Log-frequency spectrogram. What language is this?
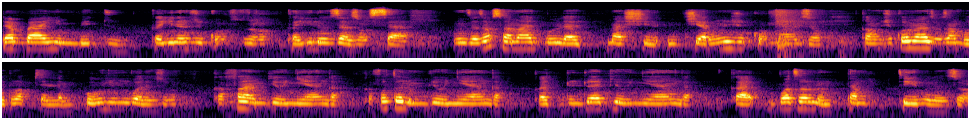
Dagbani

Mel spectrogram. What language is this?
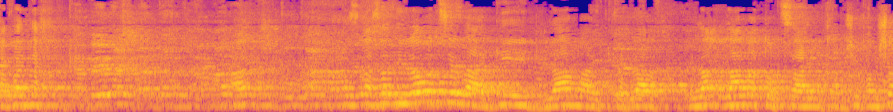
Hebrew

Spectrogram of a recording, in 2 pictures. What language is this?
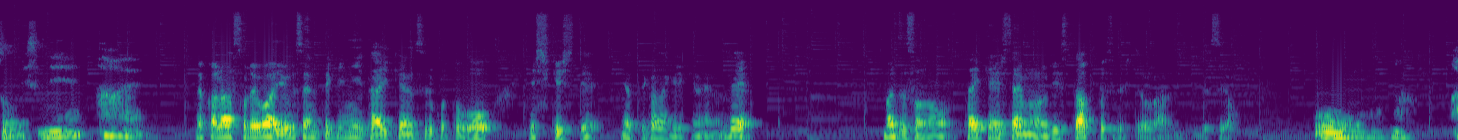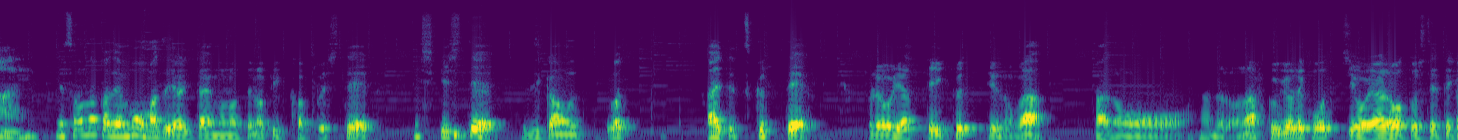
Japanese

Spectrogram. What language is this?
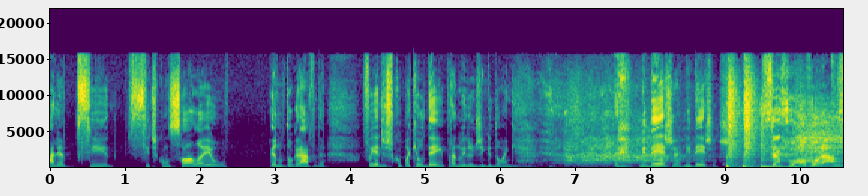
Portuguese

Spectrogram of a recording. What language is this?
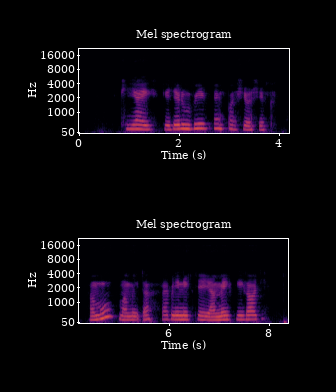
Kalenjin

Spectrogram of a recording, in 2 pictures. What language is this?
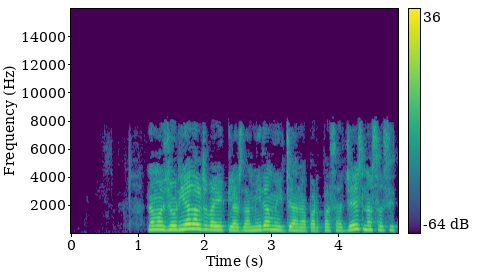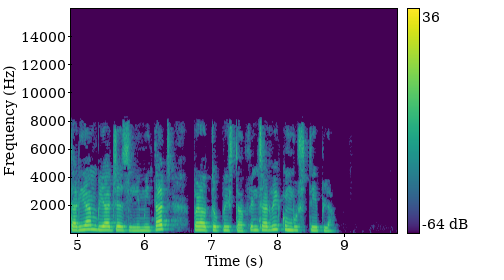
Catalan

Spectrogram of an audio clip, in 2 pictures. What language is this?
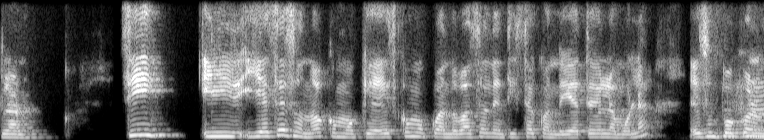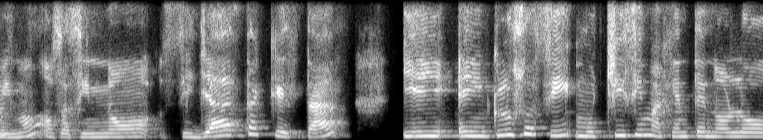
Spanish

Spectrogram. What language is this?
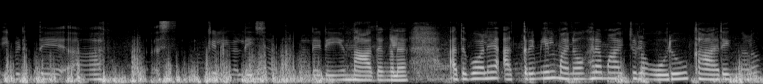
Malayalam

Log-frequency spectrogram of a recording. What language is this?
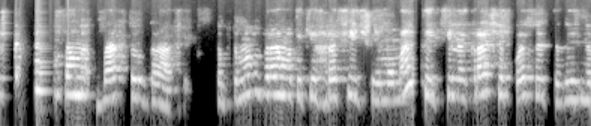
Ukrainian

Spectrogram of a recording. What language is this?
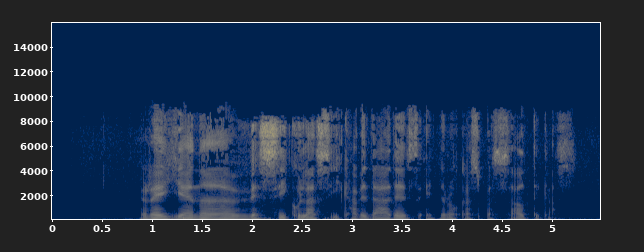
Spanish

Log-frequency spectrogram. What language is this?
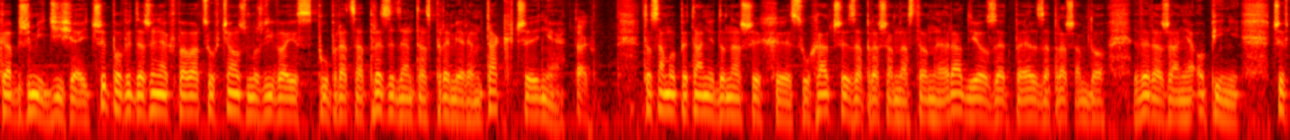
Polish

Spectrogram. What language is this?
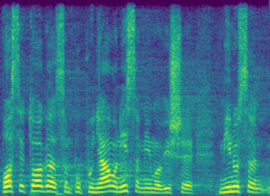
Serbian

